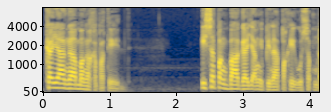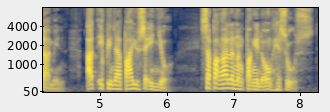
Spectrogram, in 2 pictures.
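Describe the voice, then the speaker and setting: A man's voice: medium pitch, dry recording, clean studio sound, natural voice. A man playing an earnest, fatherly apostle exhorting his flock in a dramatized Bible reading.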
